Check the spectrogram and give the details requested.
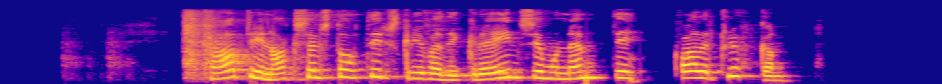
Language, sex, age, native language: Icelandic, female, 40-49, Icelandic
